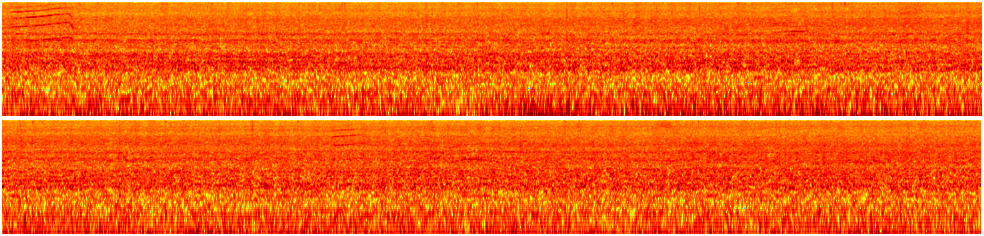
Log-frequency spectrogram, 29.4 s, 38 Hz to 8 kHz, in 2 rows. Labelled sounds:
0.0	1.2	killer whale, southern resident, J pod, call S12, 0.85 to 7.9 kHz
11.5	12.2	killer whale, southern resident, 1.4 to 6.8 kHz
19.5	20.4	killer whale, 1.0 to 8.0 kHz
21.3	22.5	killer whale, 0.62 to 3.2 kHz
24.5	24.8	killer whale, southern resident, J pod, call S05, 5.1 to 8.0 kHz

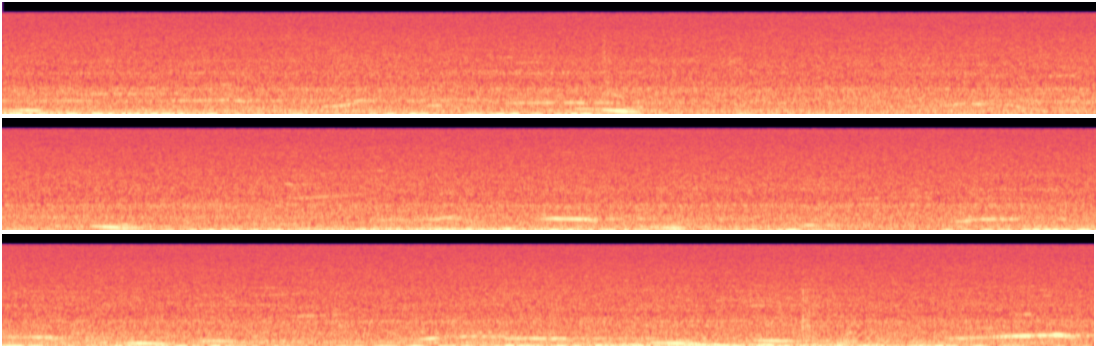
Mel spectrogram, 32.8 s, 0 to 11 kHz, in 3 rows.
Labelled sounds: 13.9	14.2	humpback whale, 0.93 to 1.1 kHz
32.0	32.2	humpback whale, 0.86 to 1.0 kHz

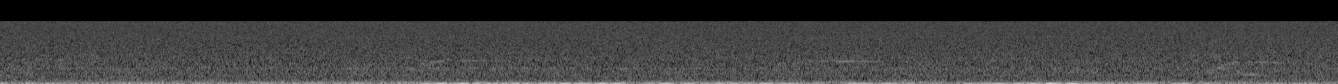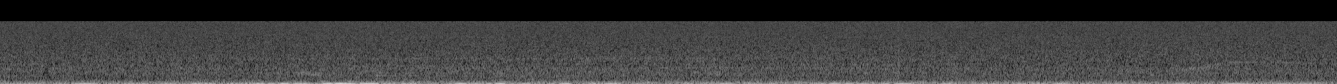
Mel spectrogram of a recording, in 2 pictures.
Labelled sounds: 4.2	4.5	humpback whale, 0.90 to 1.2 kHz
8.3	8.6	humpback whale, 1.1 to 1.2 kHz
12.2	12.4	humpback whale, 0.80 to 1.1 kHz

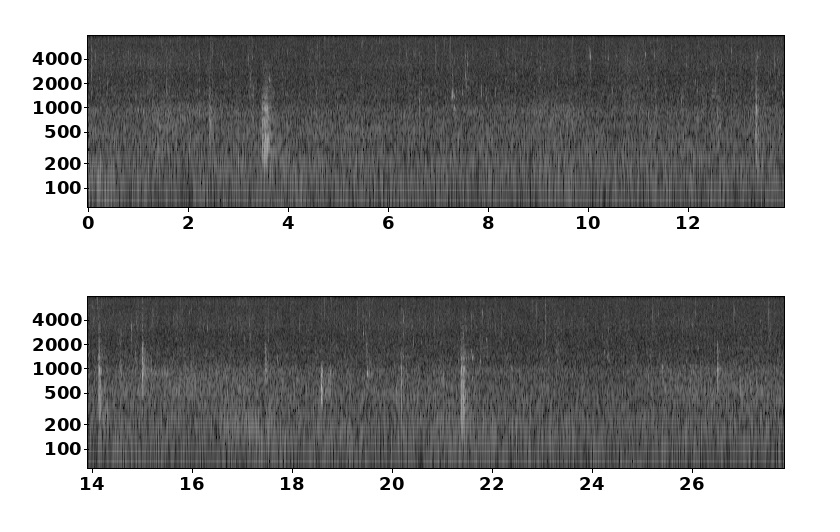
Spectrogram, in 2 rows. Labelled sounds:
21.4	21.7	croaking sound likely from a nearby submerged object, 1.3 to 1.7 kHz

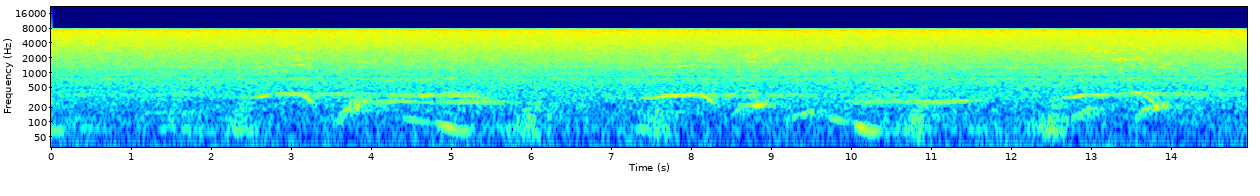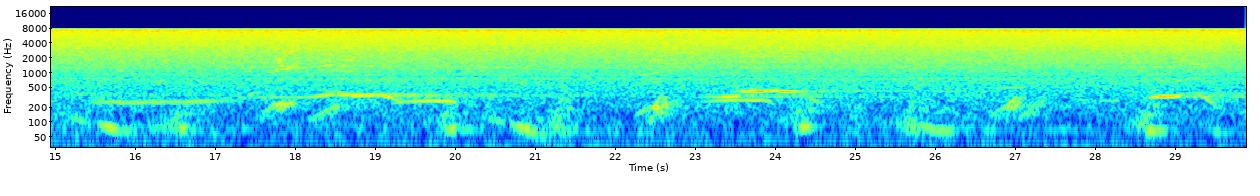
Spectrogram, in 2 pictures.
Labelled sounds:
17.7	18.0	humpback whale, 0.99 to 1.4 kHz

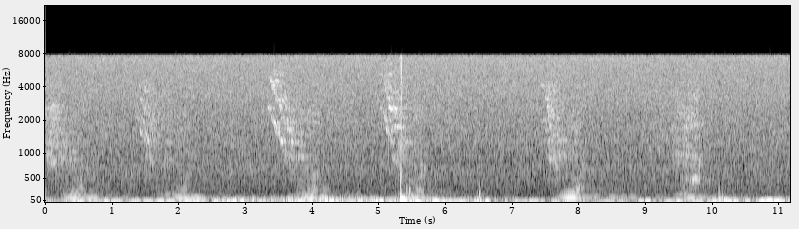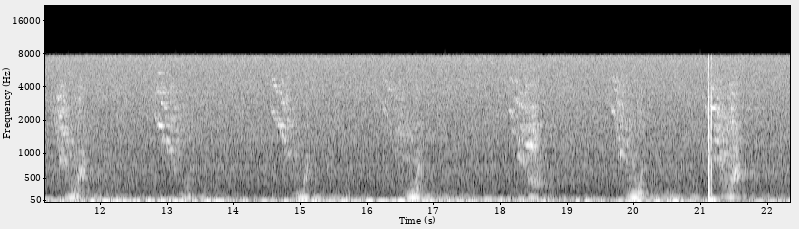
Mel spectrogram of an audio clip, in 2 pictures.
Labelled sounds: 3.4	4.0	humpback whale, 0.83 to 2.2 kHz
5.1	5.4	humpback whale, 1.2 to 1.8 kHz
7.5	7.8	humpback whale, 0.80 to 1.1 kHz
12.8	13.1	humpback whale, 1.7 to 2.1 kHz
18.2	18.5	humpback whale, 1.6 to 3.3 kHz
21.2	21.5	humpback whale, 0.83 to 1.1 kHz

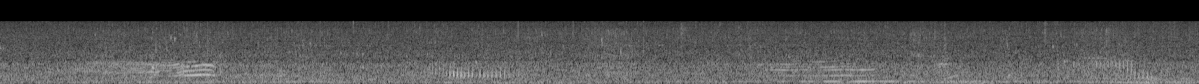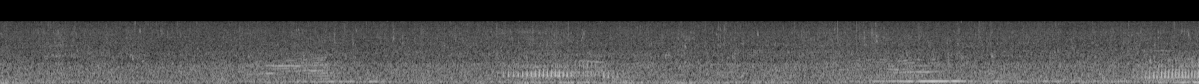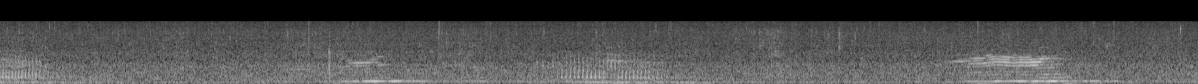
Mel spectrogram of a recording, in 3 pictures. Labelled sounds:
1.4	2.2	humpback whale, 0.78 to 1.1 kHz
14.6	15.0	humpback whale, 0.78 to 0.94 kHz
17.7	18.0	humpback whale, 1.0 to 1.2 kHz
27.4	27.8	humpback whale, 0.84 to 1.2 kHz
30.0	30.3	humpback whale, 1.0 to 1.2 kHz
33.4	34.6	humpback whale, 0.84 to 1.5 kHz

